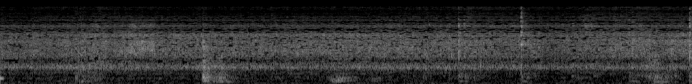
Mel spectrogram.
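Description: Spice paste with chopped tomatoes fries in a pan for a small-fish chorchori, giving a steady soft sizzle with occasional faint scrapes and clicks of stirring, close and moderately quiet, with no talk.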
